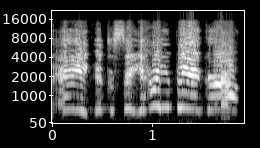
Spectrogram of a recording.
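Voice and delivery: a hammed-up breezy greeting; voicing Fitz. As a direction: bounce in high and friendly.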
